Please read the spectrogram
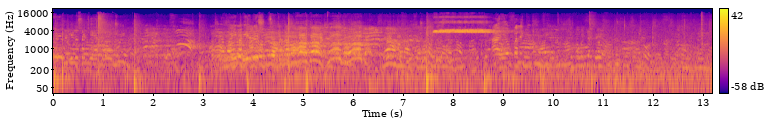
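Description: Spectators and players talking and shouting over one another, then a referee's whistle sounds one steady blast of about a second, stopping play.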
